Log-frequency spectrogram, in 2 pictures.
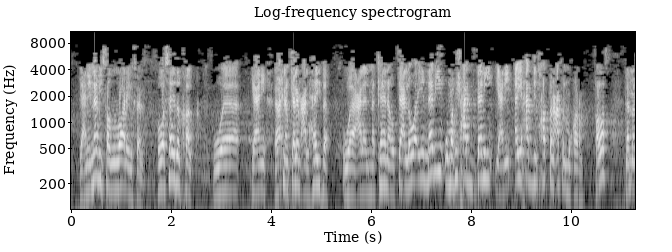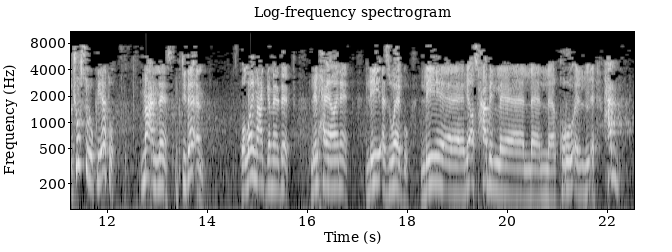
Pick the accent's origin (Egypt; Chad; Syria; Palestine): Egypt; يبقى كده ايه النطاق المصري ان احنا في الغالب كمصريين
